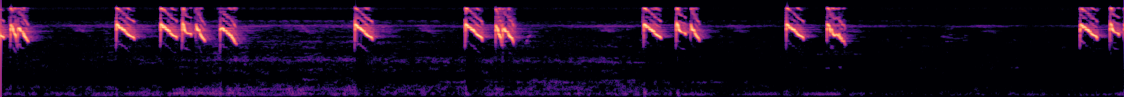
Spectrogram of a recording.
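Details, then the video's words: White-eye therapy sound for singing stimulation: repeated high chirps, each dropping sharply in pitch, delivered in groups of two to four, with a long quiet stretch near the end and faint low murmuring behind. "TERAPI PLECI MERANGSANG BUNYI CEPAT GACOR BUKA PARUH"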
